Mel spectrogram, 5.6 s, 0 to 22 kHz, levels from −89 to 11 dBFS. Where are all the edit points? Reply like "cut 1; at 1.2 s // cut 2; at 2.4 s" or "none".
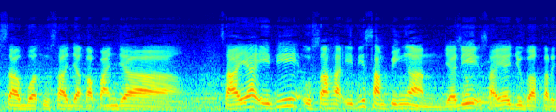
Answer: cut 1; at 2.1 s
